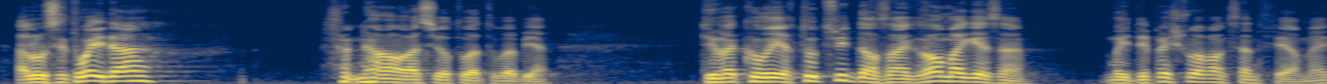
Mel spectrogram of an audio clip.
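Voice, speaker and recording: An actor playing a shrewd French detective, smooth, probing and brisk, in a 1960s radio serial. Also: male voice, mid-range voice, lightly acted.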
